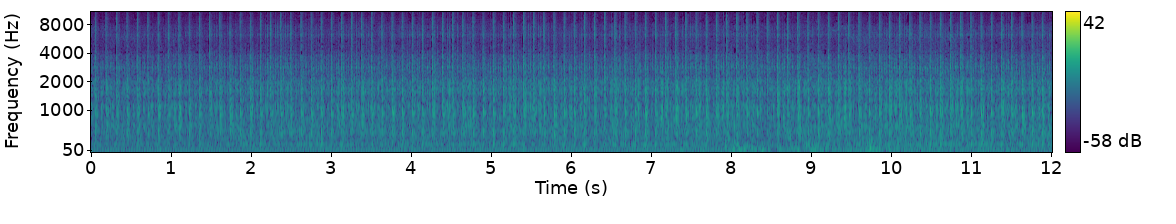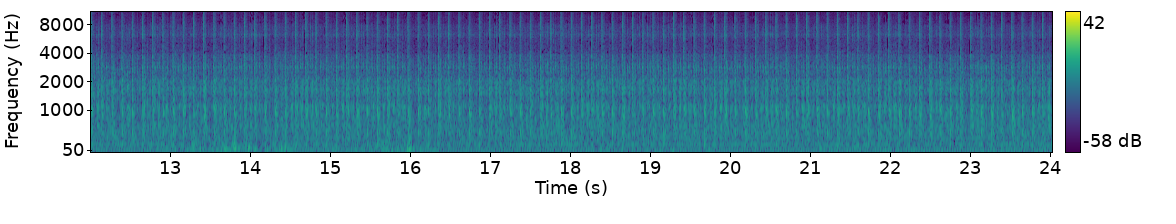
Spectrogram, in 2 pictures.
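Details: Citroen C4 Grand Picasso 1.6 HDi diesel, bought with about 190,000 km, idling with a heavy, steady metallic knock; oil starvation caused a severe engine knock that killed the engine, judged not repairable.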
